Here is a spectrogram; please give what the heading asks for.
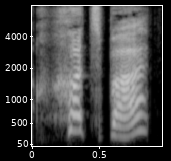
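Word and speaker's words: chutzpah: They like say Bulbasaur with more you know chutbah or whatever. So hutbah is the is the is the proper Yedish pronunciation.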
